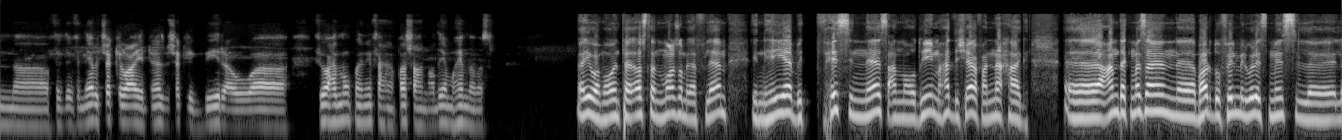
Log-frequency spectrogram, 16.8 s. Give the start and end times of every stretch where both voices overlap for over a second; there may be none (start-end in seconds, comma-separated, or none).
none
